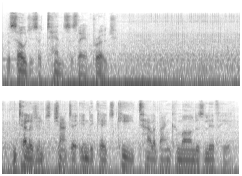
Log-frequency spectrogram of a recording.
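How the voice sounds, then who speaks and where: A deep male voice narrates a war documentary in terse, dramatic sentences. Loud vehicle and battlefield noise runs behind him. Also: normal speed.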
